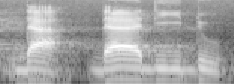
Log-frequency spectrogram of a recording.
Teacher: makhrajnya ujung lidah dengan tengah langit-langit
